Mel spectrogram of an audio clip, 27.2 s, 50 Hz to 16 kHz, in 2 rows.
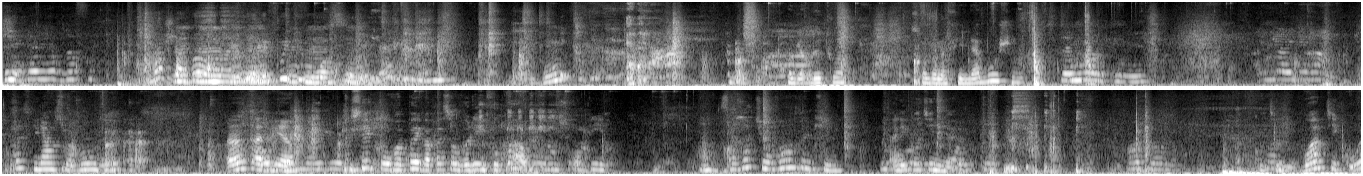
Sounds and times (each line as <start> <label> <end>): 0.0 Children make sometimes hard to listen noises 8.5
